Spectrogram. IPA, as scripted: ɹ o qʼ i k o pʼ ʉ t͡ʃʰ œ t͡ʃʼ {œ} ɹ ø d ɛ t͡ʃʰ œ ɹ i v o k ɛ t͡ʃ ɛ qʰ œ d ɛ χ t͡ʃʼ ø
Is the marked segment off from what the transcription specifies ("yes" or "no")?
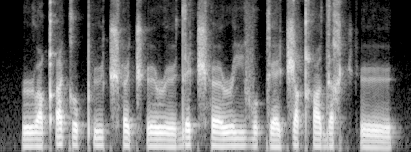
yes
